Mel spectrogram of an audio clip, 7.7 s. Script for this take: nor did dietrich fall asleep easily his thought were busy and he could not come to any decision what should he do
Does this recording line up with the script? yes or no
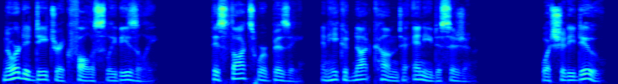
no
